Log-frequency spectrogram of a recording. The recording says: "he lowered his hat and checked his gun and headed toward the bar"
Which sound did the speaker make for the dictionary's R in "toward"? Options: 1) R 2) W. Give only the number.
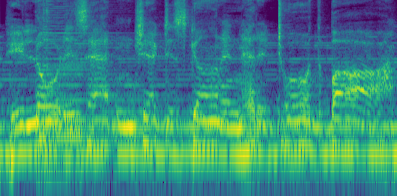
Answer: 1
